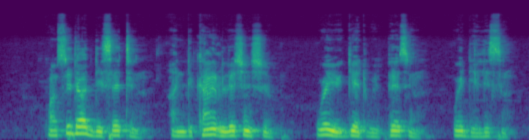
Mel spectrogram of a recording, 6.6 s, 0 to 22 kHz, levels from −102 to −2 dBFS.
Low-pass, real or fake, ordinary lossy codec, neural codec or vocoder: 14.4 kHz; real; none; none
